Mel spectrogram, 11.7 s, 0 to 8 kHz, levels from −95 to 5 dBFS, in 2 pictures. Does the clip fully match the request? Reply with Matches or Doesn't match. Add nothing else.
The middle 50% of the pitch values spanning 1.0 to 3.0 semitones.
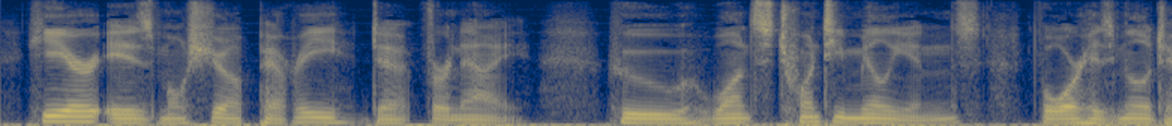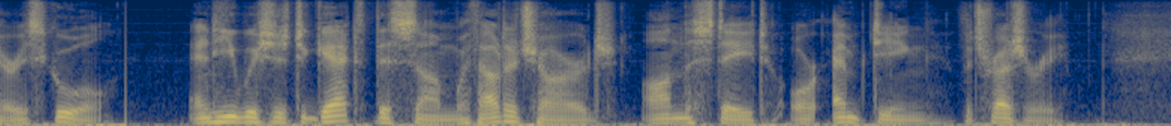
Doesn't match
